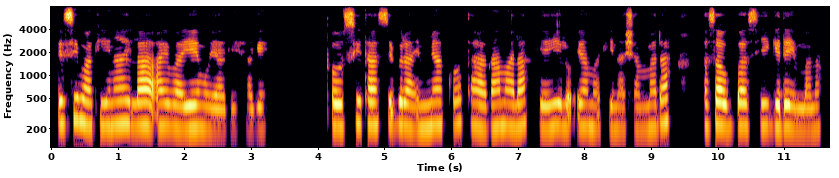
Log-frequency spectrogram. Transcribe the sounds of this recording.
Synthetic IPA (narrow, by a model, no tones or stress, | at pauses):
ʔɪsɪmɐkiːnɐjlaːʔɐjβaːjeːmɔjaːɡehɐɡe | t̪ʼo̞ːsːɪt̪aːsːɪbɪɾɐɪmːɪjaːkːɔt̪ɐhaɡaːmɐlɐke̞ːhilɔʔɪjɐmɐkʰiːnaːʃɐmːɐd̪ɐ | ɐsɐʊbːaːsiːɡɛd̪ɛɪmːɐnɐ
